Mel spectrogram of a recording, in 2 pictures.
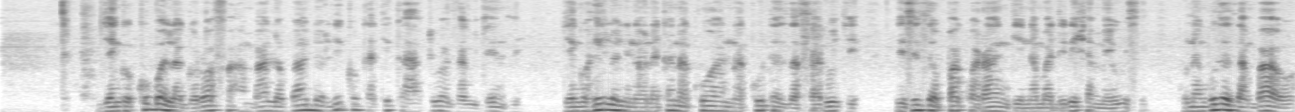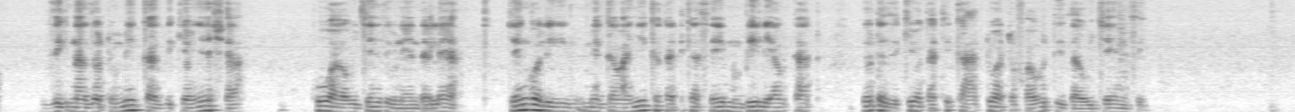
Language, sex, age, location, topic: Swahili, male, 25-35, Nairobi, finance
